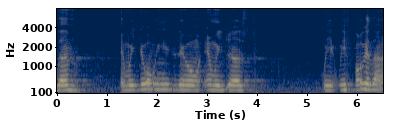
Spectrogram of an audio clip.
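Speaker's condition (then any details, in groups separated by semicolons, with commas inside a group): Cerebral palsy; mixed quadriplegic type, arms, legs, torso, face affected; facial muscles impaired, predicted not to talk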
